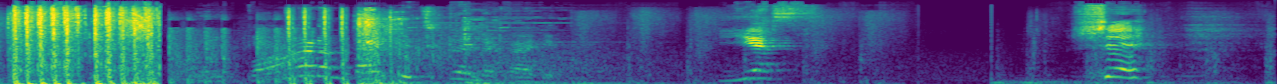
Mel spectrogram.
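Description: Automatic gunfire in Call of Duty Domination bursts rapidly at the start, followed by sporadic shots while children talk over the game.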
